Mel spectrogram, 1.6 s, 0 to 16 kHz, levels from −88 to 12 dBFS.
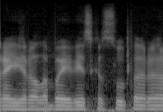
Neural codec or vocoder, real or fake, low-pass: autoencoder, 48 kHz, 128 numbers a frame, DAC-VAE, trained on Japanese speech; fake; 14.4 kHz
